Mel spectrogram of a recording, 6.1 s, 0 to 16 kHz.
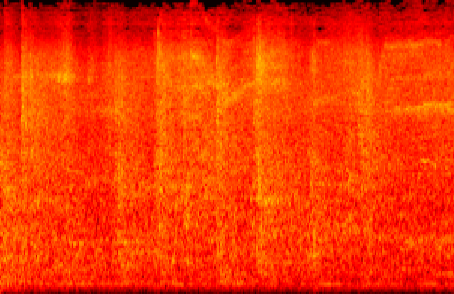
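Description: Electric 1:10 RC short-course trucks racing, their motors giving a high whine that rises in pitch as they accelerate, over steady tyre and drivetrain noise.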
